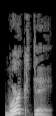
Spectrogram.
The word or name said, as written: workday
